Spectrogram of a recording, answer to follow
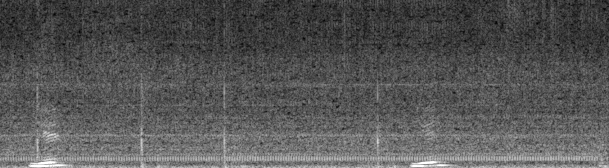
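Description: Steady background hum with a few faint clicks of a computer mouse, between two brief spoken words.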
